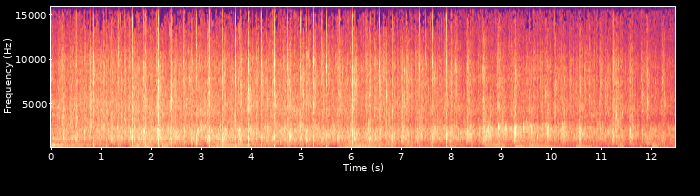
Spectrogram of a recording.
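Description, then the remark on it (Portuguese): An audience applauding the Lord Jesus: dense, continuous clapping holds steady for about twelve seconds, while low sustained keyboard-like notes shift pitch underneath. No one speaks. “aplaudir ao Senhor Jesus.”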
